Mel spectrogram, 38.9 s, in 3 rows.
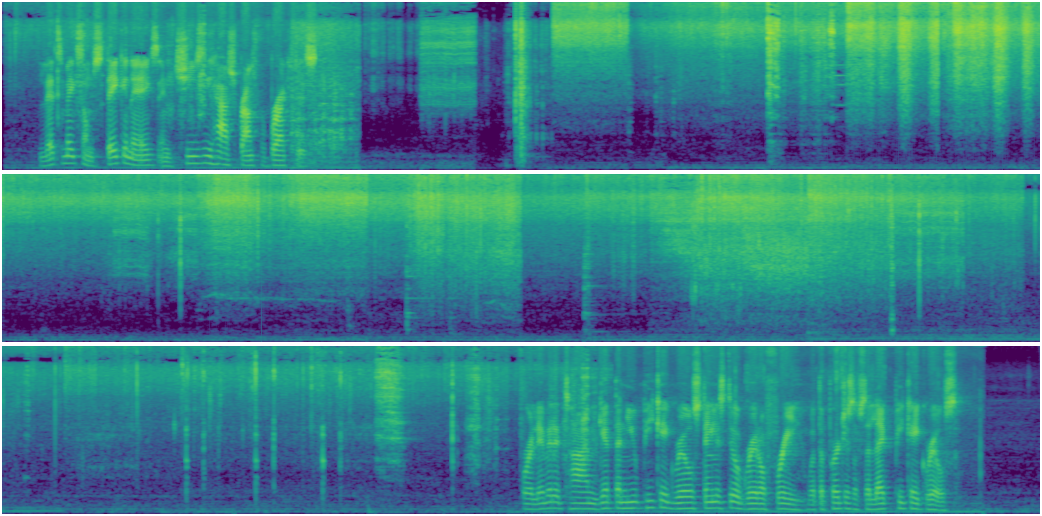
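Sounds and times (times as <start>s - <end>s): metal spatula scraping: 2.0s - 2.9s, 3.5s - 5.0s, 9.5s - 12.6s, 15.5s - 19.5s, 28.2s - 33.6s
food sizzling on a griddle: 6.9s - 31.8s.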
